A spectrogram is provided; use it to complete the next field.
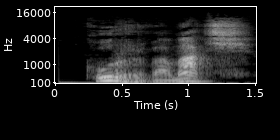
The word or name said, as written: kurwa mac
